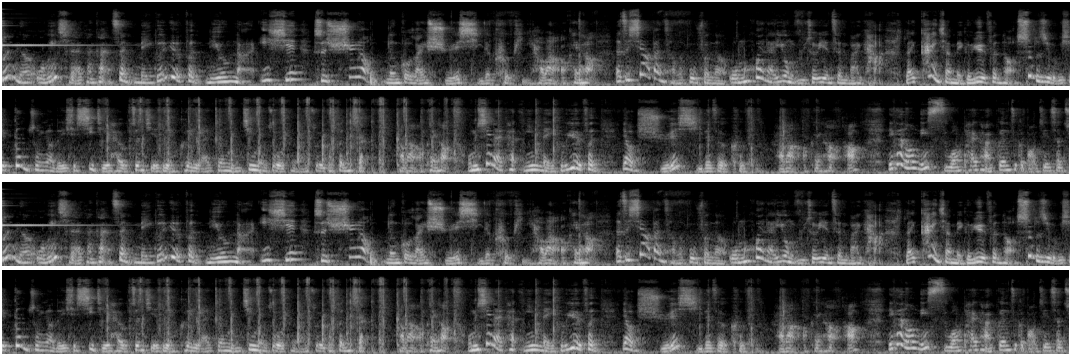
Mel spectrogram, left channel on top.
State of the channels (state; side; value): identical; both; correlation 1.00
